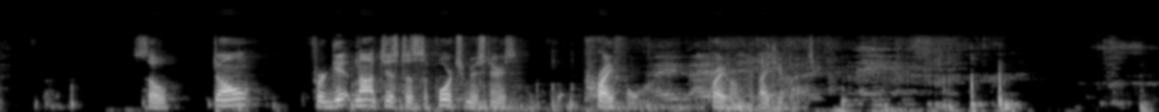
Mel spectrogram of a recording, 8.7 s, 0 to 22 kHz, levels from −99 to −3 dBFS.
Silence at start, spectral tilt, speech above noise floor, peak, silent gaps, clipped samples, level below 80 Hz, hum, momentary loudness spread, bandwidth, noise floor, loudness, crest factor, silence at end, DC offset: 1 s; -6 dB/octave; 46 dB; -12 dBFS; none; under 0.1%; -60 dBFS; none; 22 LU; 7.2 kHz; -80 dBFS; -35 LUFS; 24 dB; 0.1 s; under 0.1%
